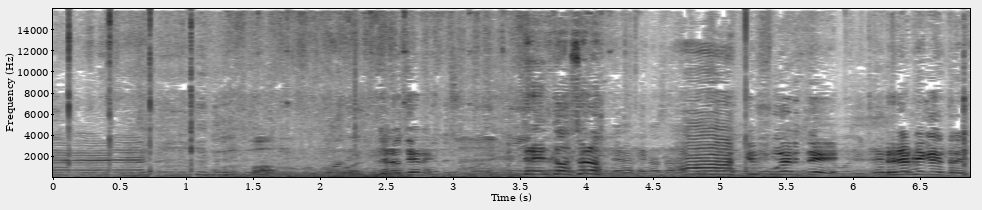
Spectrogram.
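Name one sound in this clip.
A young man raps with animation close by.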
